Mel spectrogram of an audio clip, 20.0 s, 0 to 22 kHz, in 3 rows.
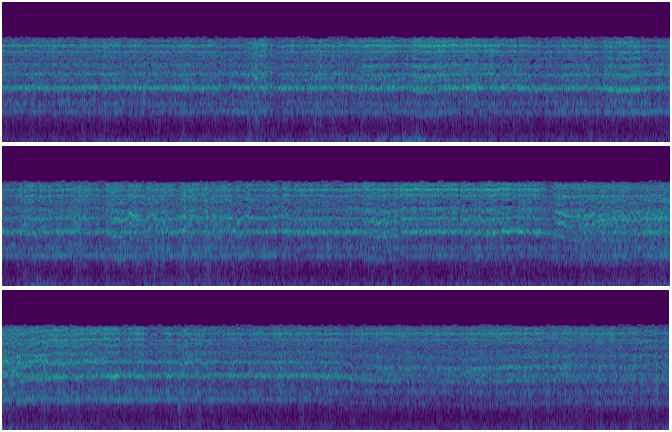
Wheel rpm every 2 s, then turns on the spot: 230, 230, 230, 230, 230, 230, 210, 230, 210, 210.
none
